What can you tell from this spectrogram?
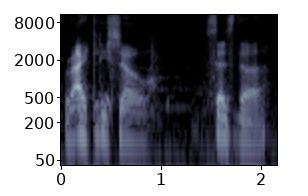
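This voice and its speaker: Man putting on a gravelly, sly hobgoblin mercenary. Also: mid-range voice, steady tone, sharp tone, faint music behind, heavily acted. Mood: sly mockery. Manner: haughty, mocking, drawn-out taunts. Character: sly, boastful, sneering hobgoblin mercenary, male.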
